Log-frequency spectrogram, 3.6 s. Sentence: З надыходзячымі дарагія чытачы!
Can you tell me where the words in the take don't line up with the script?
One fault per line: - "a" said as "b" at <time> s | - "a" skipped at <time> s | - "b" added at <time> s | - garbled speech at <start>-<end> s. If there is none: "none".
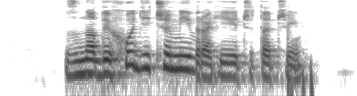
none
